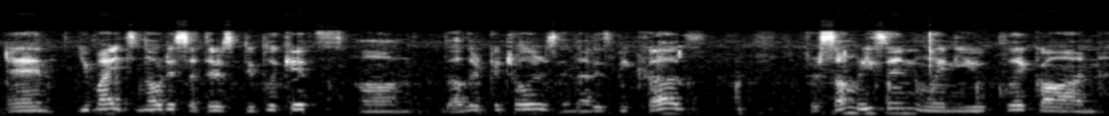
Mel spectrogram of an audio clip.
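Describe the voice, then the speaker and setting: A man with a fairly high pitch talks against noticeable background noise. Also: moderate pace. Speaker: student. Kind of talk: class project presentation. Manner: monotone.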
